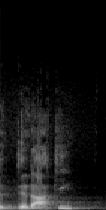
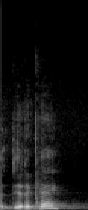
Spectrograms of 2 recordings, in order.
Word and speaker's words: Didache: There's an early Christian document called the Didache, or the Didache. I'll spell it for you. Spelled like this. D-I-D-A-C-H-E.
